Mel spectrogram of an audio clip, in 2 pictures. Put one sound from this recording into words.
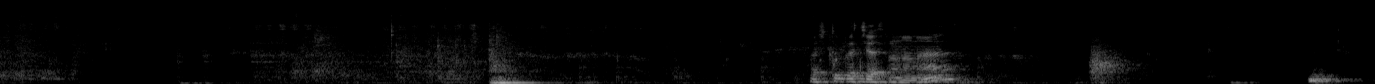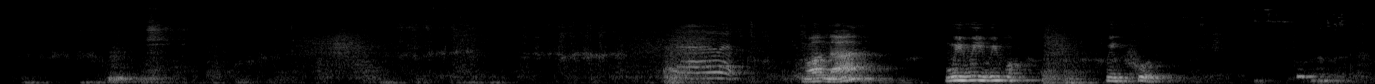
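A toothbrush scrubs softly against a small child's teeth.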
